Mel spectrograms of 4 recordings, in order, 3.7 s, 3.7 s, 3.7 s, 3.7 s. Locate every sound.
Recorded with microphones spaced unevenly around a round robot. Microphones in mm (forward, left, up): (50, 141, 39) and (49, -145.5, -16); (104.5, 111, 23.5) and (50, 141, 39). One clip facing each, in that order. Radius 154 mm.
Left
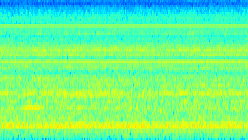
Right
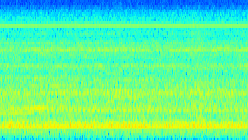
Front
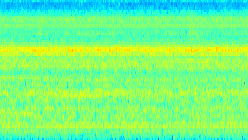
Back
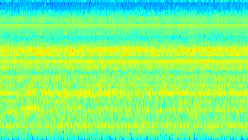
0.0 s an engine running: 105° left, 1.9 m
